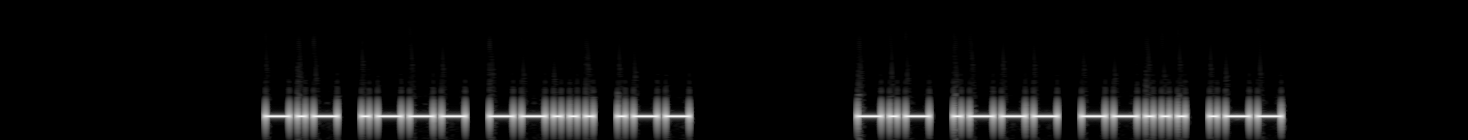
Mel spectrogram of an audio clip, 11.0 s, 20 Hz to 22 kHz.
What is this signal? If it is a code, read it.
Morse code, heard as a keyed tone, about 20 wpm, 700 Hz. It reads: KJ7W KJ7W
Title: USA Call Signs - 4 Characters - Repeated 2x - 20wpm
